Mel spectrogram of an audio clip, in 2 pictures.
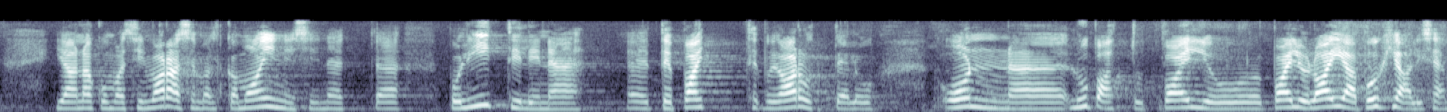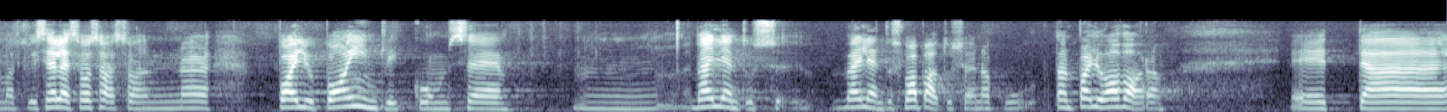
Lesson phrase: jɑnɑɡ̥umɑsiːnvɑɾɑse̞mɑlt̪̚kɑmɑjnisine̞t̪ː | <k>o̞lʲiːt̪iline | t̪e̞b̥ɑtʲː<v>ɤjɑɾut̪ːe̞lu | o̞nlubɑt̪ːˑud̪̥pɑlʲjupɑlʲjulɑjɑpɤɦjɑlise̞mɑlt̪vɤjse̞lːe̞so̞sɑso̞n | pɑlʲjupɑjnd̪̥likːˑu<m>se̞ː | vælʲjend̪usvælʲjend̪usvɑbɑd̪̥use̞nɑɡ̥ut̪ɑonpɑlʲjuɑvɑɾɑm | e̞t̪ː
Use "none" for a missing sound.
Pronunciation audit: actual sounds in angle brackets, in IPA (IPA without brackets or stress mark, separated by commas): p, v, m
